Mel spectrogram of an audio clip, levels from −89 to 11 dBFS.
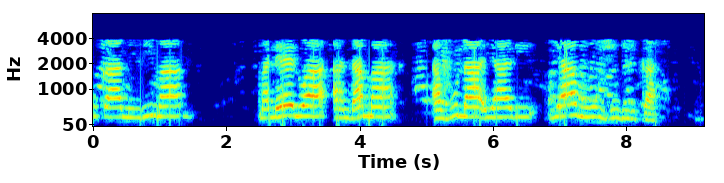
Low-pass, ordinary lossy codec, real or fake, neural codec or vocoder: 7.2 kHz; AAC, 16 kbps; real; none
